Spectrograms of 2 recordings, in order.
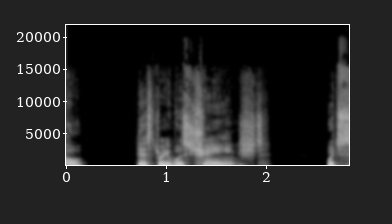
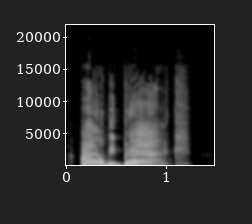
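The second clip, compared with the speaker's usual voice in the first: pitched-up near-Chicago accent, "back" with full ah; 8 semitones higher than usual. Showing how the line sounds when you go back and listen, in an almost Chicago-style accent. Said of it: "almost like Chicago style".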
